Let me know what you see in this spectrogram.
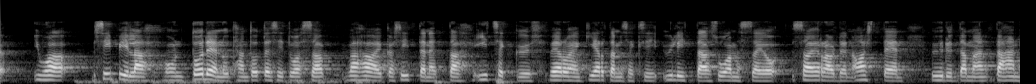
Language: Finnish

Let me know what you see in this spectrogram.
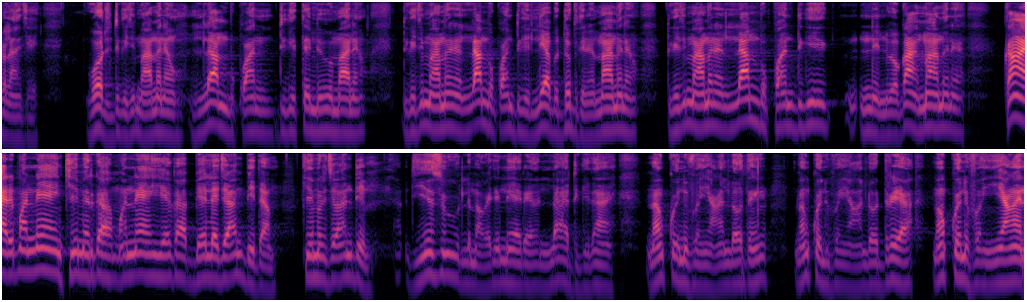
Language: Bangwinji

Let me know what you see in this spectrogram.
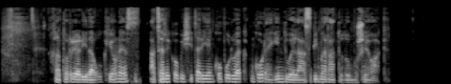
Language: Basque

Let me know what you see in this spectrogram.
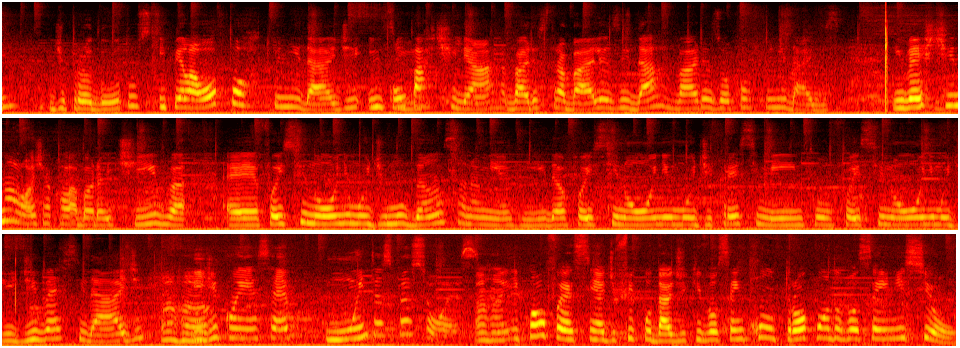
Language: Portuguese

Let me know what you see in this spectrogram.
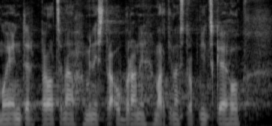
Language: Czech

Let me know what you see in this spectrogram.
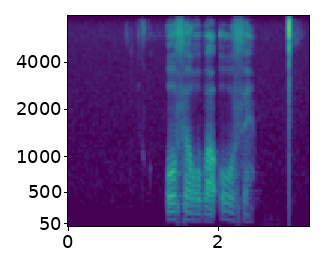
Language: Northern Sotho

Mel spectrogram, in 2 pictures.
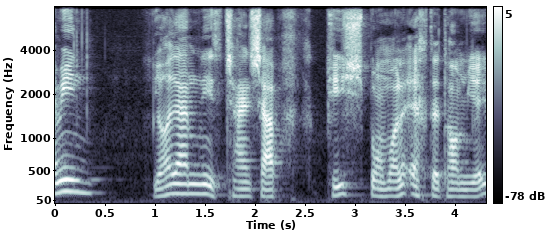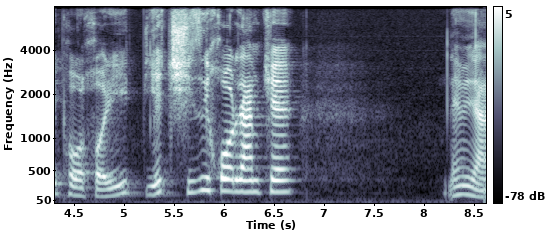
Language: Persian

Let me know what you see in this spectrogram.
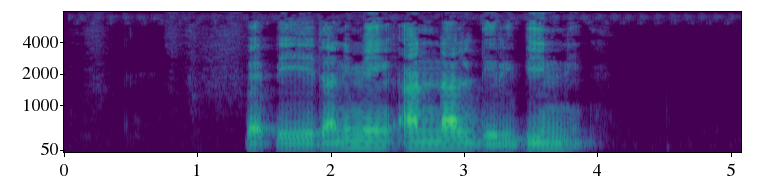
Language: Borgu Fulfulde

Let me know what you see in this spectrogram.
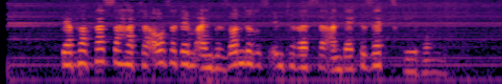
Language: German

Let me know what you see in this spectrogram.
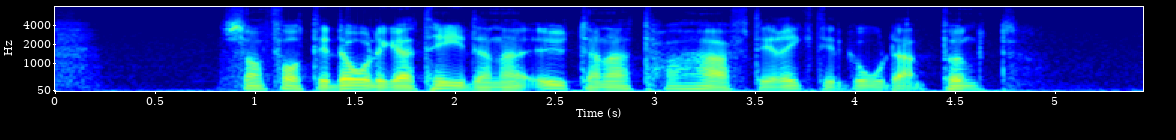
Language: Swedish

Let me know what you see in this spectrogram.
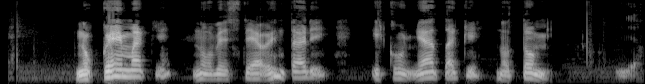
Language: South Ucayali Ashéninka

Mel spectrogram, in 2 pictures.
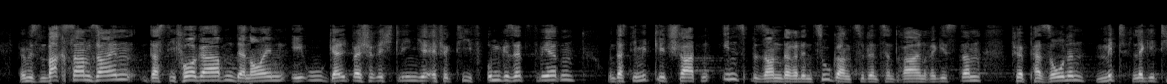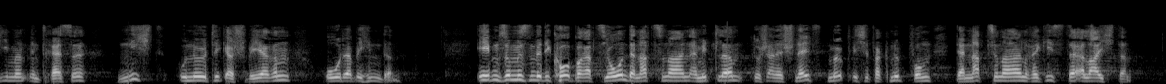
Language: German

